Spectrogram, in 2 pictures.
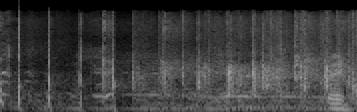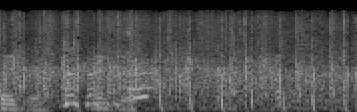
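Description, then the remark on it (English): A small group of dock workers claps, starting with a few sharp, spaced claps that quickly swell into steady, dense applause, while a voice speaks briefly over it. “But the dock workers start clapping.”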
